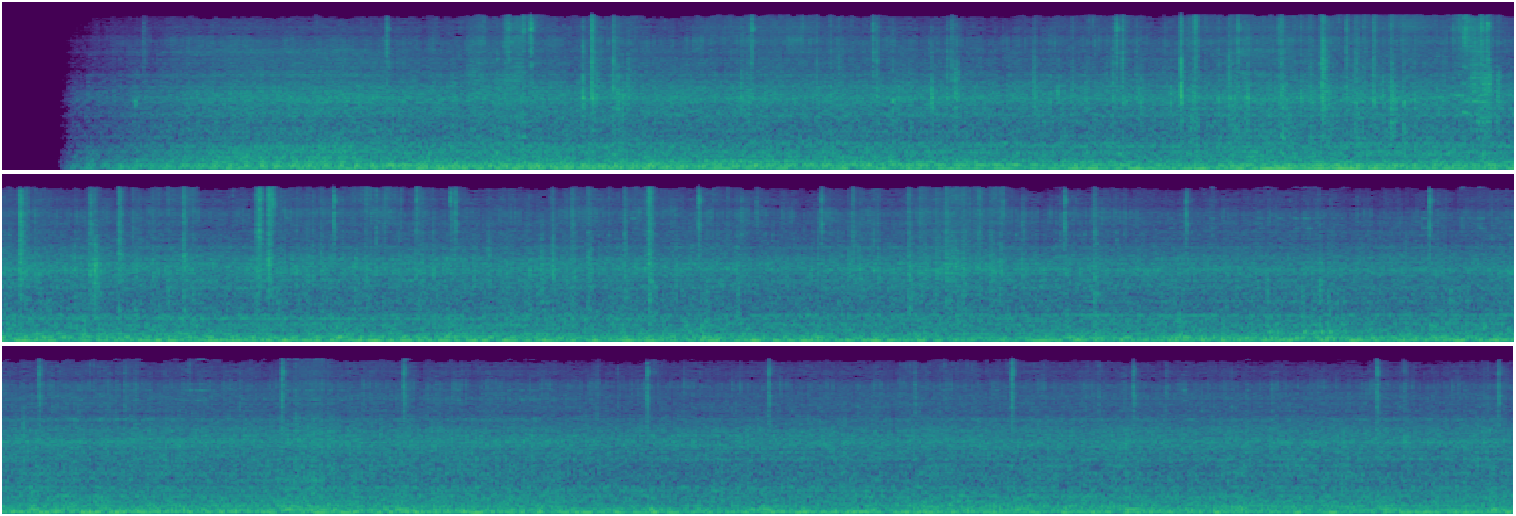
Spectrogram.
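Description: Road noise inside a car cabin while driving on a wet road: a steady low rumble from the tyres and engine, with scattered faint ticks.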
